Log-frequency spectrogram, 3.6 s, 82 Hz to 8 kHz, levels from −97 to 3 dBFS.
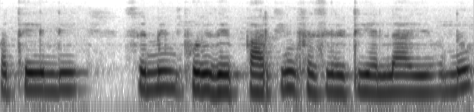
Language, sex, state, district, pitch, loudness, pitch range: Kannada, female, Karnataka, Dakshina Kannada, 200 Hz, -15 LUFS, 190-210 Hz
